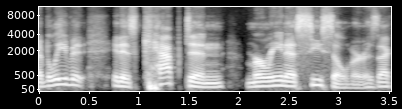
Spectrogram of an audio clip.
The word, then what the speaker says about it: Seasilver: Now, tell me if I'm pronouncing this incorrectly, but I believe it is Captain Marina Seasilver. Is that correct? Seasilver. Oh, Seasilver.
